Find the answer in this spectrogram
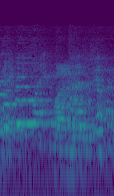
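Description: Keyboard playing held chords, with the notes sustaining and overlapping.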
